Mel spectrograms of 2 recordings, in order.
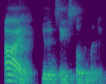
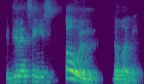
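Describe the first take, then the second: First: The word I carries the stress. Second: The word stole carries the stress. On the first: Someone else said it, not the speaker. "simulan natin sa I" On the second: The money was borrowed, not stolen. "Hindi naman yan, ninakaw eh. Hiniram lang"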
